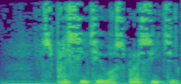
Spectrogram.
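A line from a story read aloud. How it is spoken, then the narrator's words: Triumphant whisper. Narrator (Russian): прошептала Люся, предчувствуя свое торжество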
